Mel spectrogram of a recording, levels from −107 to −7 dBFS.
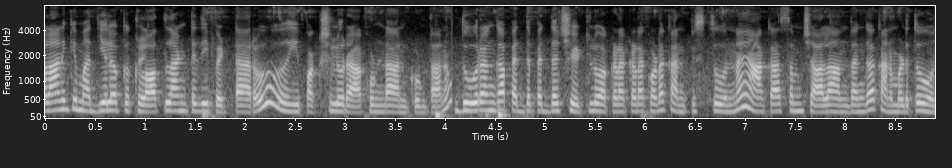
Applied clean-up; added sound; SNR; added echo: none; Walk, footsteps / Bird vocalization, bird call, bird song; 13 dB; none.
